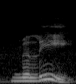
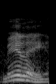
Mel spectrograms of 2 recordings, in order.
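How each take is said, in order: First: Melee said as "meh-LEE"; mispronounced Melee. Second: Melee said as "MAY-lay"; corrected pronunciation. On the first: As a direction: end Melee in a long "lee". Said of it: "Melee, I'm sorry". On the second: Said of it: "I'm sorry". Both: Real, not acted.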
